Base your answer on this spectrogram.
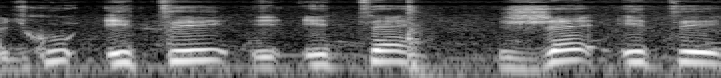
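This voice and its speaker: Over noticeable background noise, a man speaks in an animated tone at a fairly high pitch. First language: not French (speaking French). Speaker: live streamer. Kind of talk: casual live stream chat. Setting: in a bar.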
